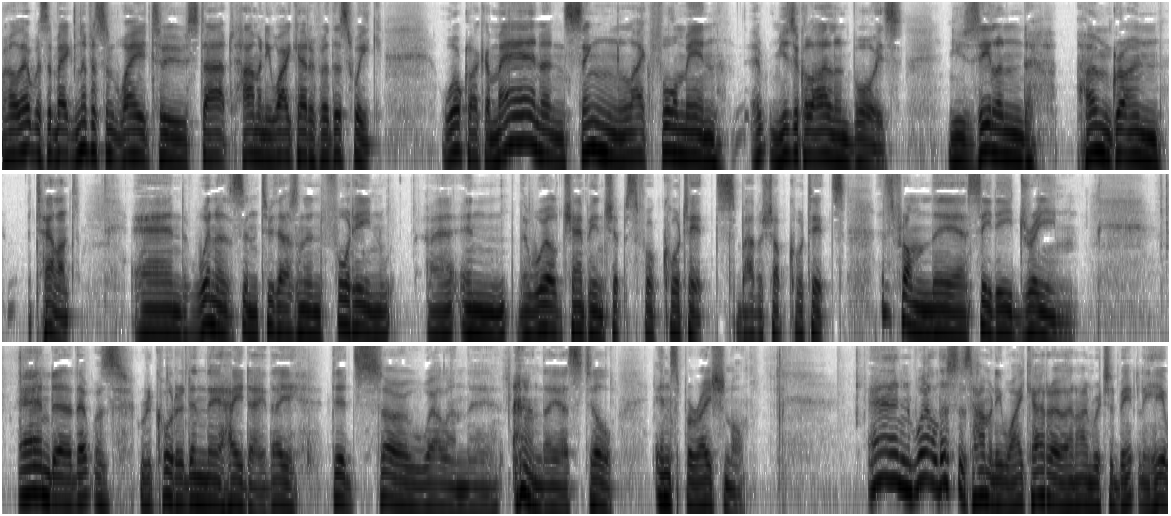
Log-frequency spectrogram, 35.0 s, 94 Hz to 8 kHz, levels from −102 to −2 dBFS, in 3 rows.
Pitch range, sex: 110-135 Hz, male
